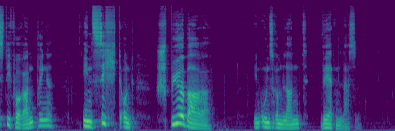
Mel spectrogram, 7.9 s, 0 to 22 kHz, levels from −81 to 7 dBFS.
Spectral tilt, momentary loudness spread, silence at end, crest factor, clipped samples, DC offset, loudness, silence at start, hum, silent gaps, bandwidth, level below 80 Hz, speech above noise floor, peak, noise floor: -5 dB/octave; 16 LU; 0.8 s; 20 dB; under 0.1%; under 0.1%; -24 LUFS; 0 s; none; none; 18 kHz; -60 dBFS; 45 dB; -6 dBFS; -68 dBFS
